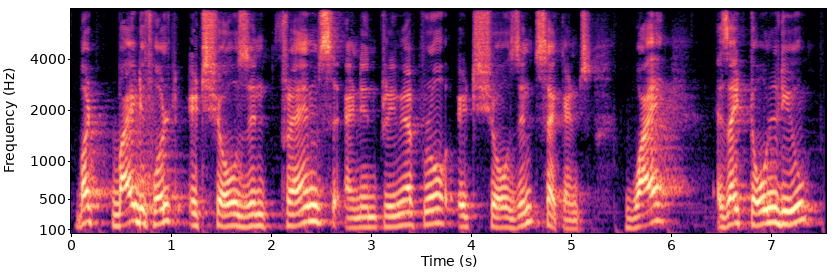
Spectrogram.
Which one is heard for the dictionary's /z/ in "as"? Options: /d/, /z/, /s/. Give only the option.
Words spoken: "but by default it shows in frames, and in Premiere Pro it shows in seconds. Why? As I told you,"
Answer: /z/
